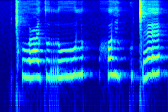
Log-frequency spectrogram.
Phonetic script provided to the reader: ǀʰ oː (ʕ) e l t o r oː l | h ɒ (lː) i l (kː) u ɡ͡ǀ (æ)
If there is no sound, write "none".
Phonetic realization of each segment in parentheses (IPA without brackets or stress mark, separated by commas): ʕ, l, kː, æ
